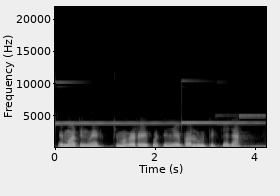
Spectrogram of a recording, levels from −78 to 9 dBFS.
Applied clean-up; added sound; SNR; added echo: none; Chime; 18 dB; none.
